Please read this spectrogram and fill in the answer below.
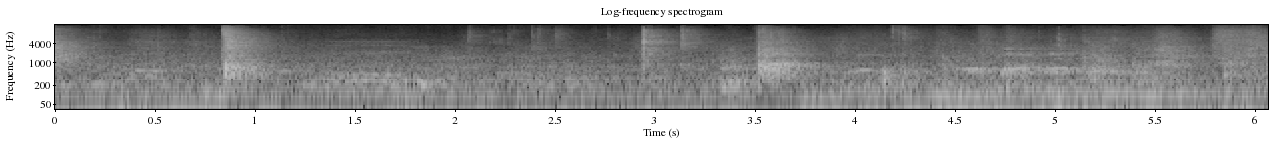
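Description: Indistinct voices in a classroom over steady room noise, broken by several sharp knocks. The loudest come about a second in and midway.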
